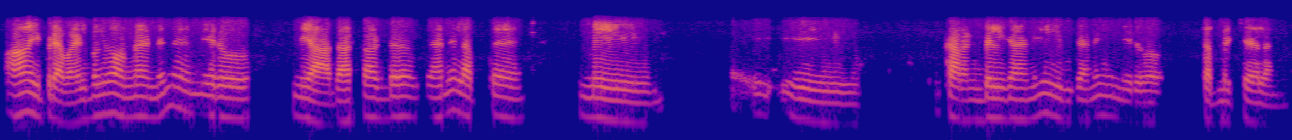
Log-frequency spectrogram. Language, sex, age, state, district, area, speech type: Telugu, male, 30-45, Telangana, Mancherial, rural, conversation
